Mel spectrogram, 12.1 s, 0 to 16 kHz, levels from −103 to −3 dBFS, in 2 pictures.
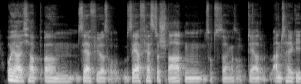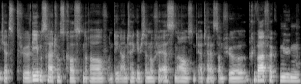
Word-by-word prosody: Oh 135 - +9
ja, 110 -4 +9
ich 100 +2 -1
habe, 105 -1 +1
ähm, 95 -1 0
sehr 100 -2 +4
viel 100 0 -3
also, 95 -9 -4
sehr 100 +1 +4
feste 100 0 -1
Sparten 95 0 +2
sozusagen. 90 -1 -6
Also, - - -9 0.2
der 95 0 -1
Anteil 100 -1 0
geht 95 -1 -2
jetzt 95 -1 -6
für 95 0 -2
Lebenshaltungskosten 105 -6 0
drauf 90 0 -2
und - - -10
den 90 -1 -5
Anteil 90 +1 -5
gebe 90 - -4
ich 95 - -9
dann 95 0 -2
nur 95 -1 -2
für - - -5
Essen 105 -1 -2
aus. 95 -1 -2
Und - - -12
der - - -6
Teil - - -4
ist - - -7
dann 90 +1 -3
für 95 0 -1
Privatvergnügen, 110 -4 +2
95 Hz, 185 wpm, -26 LUFS, 95-105 Hz, 0.2 s, Oh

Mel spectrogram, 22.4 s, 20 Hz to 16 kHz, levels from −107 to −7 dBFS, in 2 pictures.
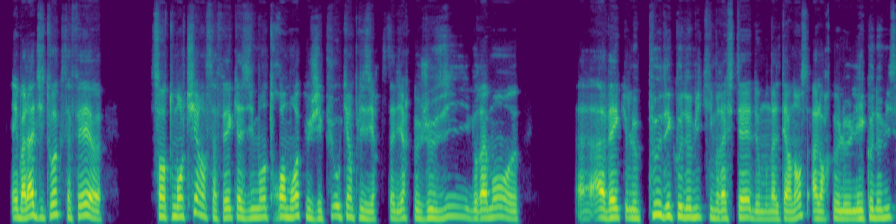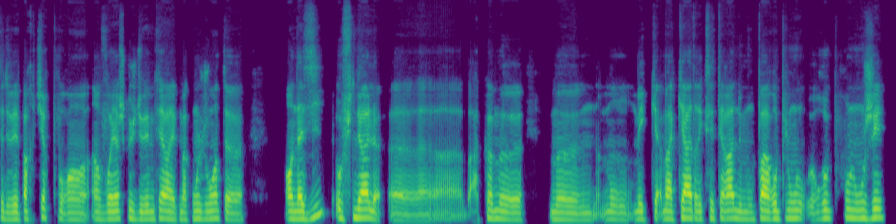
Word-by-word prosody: Et 140 - +2
bah, 130 - +8
là, 170 - +10
dis-toi 165 +5 0
que 190 - -16
ça 145 - -3
fait, 165 +7 +3
heu, - - +5 0.6
sans 155 -1 +3
te 160 - -3
mentir, 160 +7 +3
hein, 160 - 0
ça 130 - -3
fait 140 +3 0
quasiment 140 +1 0
3 155 +1 +4
mois 150 +3 +4
que 145 -5 -4
j'ai 125 0 -2
plus 160 - -9
aucun 155 -2 0
plaisir. 125 -3 -3
C'est-à-dire 130 +2 -4
que 130 - -3
je 125 +3 -2
vis 150 +3 -4
vraiment, 135 +1 +2
heu, 120 - -4 0.7
a - - -5 0.2
avec 140 +1 +6
le 135 -2 0
peu 185 0 +3
d'économie 150 -2 +2
qui 145 -1 -7
me 130 - -1
restait 140 +3 +3
de 120 - -4
mon 115 0 -4
alternance, 120 +8 +1
alors 120 -1 +2
que - - -4
le 120 -1 +2
l'économie, 135 +3 +1
ça 145 -3 -8
devait 110 +1 -2
partir 130 +6 -3
pour 120 -6 -5
un 110 -2 -1
un 115 - -3
voyage 120 +2 0
que 130 - -4
je 115 - -5
devais 115 0 -2
me 115 - -4
faire 125 +1 +2
avec 115 -2 -1
ma 110 -1 -3
conjointe, 125 +1 -2
heu, 105 -3 -2 0.5
en 120 0 +3
Asie. 140 - +1
Au 135 - 0
final, 135 0 +3
heu, - - -6 0.9
bah, - - -9
comme, 130 -2 -1
heu, 110 -2 -1 0.3
me 105 -2 -3
mon 110 -3 -7
mes 120 0 -4
ca - - -3
ma 120 -1 +2
cadre 130 0 +3
et 120 - -4
cetera, 125 0 +1
ne 120 - -3
m'ont 115 -1 -7
pas 130 +2 +6
replon 125 +1 -2
reprolongé, 130 +4 -3
130 Hz, 215 wpm, -25 LUFS, 120-145 Hz, 0.9 s, là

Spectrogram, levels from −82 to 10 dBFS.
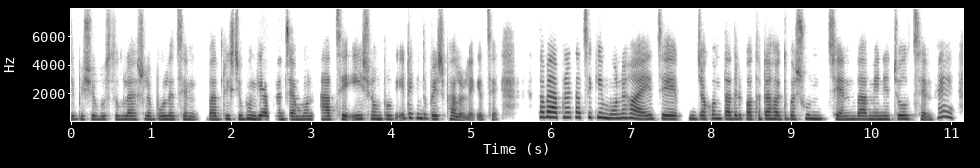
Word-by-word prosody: যে - - -1
বিষয়বস্তুগুলা 220 0 -2
আসলে 215 +1 -2
বলেছেন, 220 0 0 0.2
বা 215 - +2
দৃষ্টিভঙ্গি 230 0 +2
আপনার 220 -1 -5
যেমন 210 +1 0 0.2
আছে 215 +3 +1 0.2
এই 240 - +2
সম্পর্কে। 230 -1 -1
এটা 270 - -2
কিন্তু 285 -2 +1
বেশ 230 0 +4
ভালো 210 -4 +1
লেগেছে। - - -6 0.6
তবে 360 +1 +5
আপনার 345 0 -2
কাছে 340 0 +1
কি 335 - +3 0.2
মনে 285 +2 +1
হয়? 245 -5 +4 0.2
যে, 250 - +4 0.4
যখন 240 +2 0
তাদের 245 0 +2
কথাটা 235 +1 +1
হয়তোবা 235 0 0
শুনছেন। 235 -2 0 0.2
বা 225 - +2
মেনে 225 0 +1
চলছেন 240 -3 +1
হ্যাঁ? 360 0 -2
235 Hz, 170 wpm, -19 LUFS, 220-245 Hz, 0.6 s, তবে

